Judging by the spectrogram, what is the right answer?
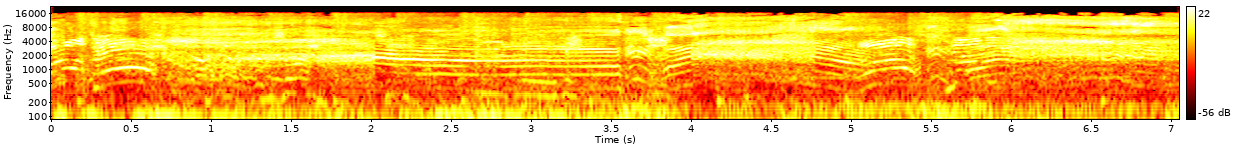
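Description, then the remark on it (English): A child screams and wails in long, rising and falling cries, loud, over a constant murmur of crowd chatter that fills the background throughout. “Who'd want to be at Disneyland? Screaming children.”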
